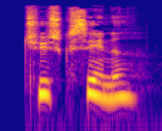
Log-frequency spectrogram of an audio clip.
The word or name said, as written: tysksindet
